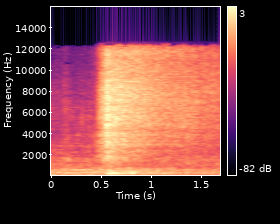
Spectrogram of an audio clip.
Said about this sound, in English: Yeah, that's the sound of a shower.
